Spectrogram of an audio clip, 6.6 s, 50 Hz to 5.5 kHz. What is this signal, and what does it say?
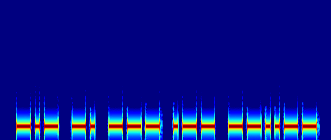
Morse code, heard as a keyed tone, about 13 wpm, 600 Hz. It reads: KNOW,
